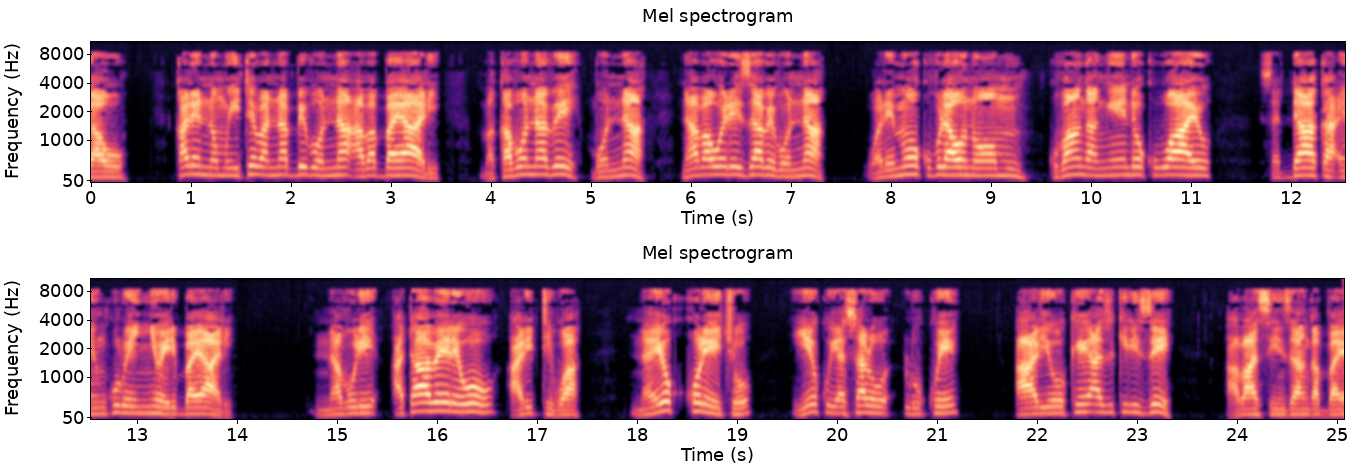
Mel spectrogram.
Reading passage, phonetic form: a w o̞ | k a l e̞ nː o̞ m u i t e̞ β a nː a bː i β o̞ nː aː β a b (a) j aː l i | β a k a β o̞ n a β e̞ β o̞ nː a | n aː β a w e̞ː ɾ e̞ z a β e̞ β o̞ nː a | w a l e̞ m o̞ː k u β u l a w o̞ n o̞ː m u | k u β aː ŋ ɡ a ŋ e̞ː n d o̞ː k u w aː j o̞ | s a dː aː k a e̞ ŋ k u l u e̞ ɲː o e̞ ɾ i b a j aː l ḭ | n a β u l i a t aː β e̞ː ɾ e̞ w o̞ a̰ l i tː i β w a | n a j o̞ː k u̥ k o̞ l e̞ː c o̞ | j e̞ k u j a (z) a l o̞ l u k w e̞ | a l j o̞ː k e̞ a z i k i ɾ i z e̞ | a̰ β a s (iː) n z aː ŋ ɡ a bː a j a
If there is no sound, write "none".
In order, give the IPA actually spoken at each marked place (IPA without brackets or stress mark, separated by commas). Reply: a, s, iː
